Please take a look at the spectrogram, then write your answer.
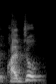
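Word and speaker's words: Kwadwo: Yeah, so that way Kwajo. So they made it Kujo because Kujo. of the every pronunciation.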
